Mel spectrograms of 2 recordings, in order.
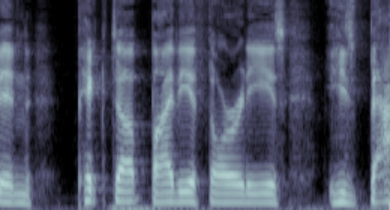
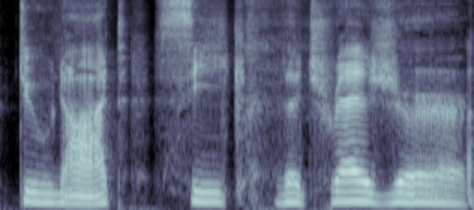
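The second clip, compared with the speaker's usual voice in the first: slow, loud stage whisper; 3 dB louder than usual. Recapping a film, speaker retells a captured man's line in the theater: retelling a loud stage whisper. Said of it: "he's just whispering, quote unquote, very loudly".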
